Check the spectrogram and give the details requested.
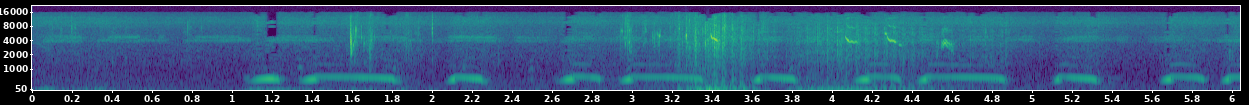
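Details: Wood pigeon (Columba palumbus) cooing steadily, with low, hollow hooting notes in repeated phrases that mix short and drawn-out coos. A brief rustle or flutter sounds midway, and faint small-bird chirps come from behind.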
